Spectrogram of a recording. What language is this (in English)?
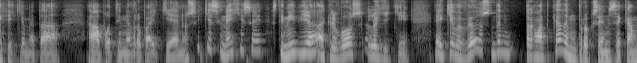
Greek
